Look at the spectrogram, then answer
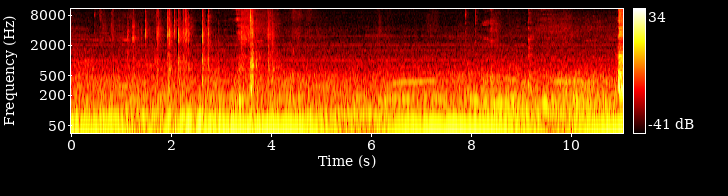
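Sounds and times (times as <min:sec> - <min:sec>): steady low hum: 0:00.0 - 0:11.0
computer keyboard keystrokes: 0:00.4 - 0:03.0, 0:03.6 - 0:04.1.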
